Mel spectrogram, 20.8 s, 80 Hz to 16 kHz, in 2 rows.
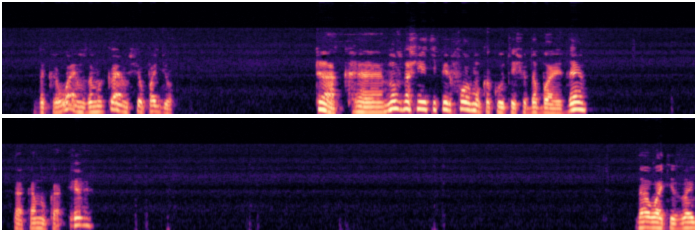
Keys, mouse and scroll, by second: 5.0-6.1 middle drag, 6.9 middle click, 8.6-10.1 middle drag, 11.5 r, 14.2 click, 15.6 r, 20.5-20.8 drag.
